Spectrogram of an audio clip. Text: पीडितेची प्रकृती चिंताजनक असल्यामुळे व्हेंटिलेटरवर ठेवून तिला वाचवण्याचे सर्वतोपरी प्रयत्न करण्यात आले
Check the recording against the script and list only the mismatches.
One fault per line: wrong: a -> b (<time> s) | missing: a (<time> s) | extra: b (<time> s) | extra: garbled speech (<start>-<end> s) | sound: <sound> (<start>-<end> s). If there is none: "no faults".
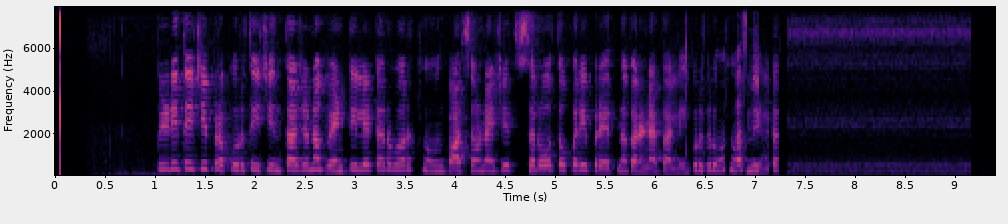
missing: असल्यामुळे (2.7 s)
missing: तिला (3.9 s)
extra: garbled speech (6.4-7.2 s)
